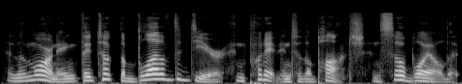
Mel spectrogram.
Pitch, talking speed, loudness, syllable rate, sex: 160 Hz, 260 wpm, -19 LUFS, 5.3 syllables/s, male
